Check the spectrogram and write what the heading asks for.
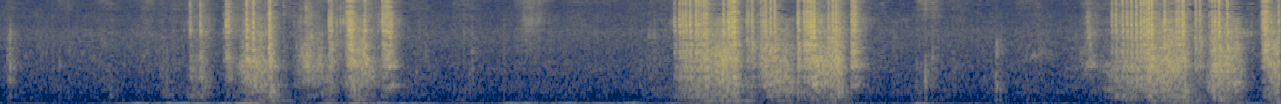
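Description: Dressed rabbit hide drawn back and forth over a wire cable to soften it, the cable rubbing with a rasp against the skin. There are three strokes of about a second each, about two seconds apart. The hide is being stretched so its fibers pull apart rather than glue together as it dries.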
